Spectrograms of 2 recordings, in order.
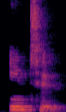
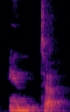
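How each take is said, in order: First: The word ends in a long oo vowel. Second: The word ends in a short uh vowel. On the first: The word is said on its own. "if you say it separately, then you have the long U sound at the end" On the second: The word is said in connected speech. "in the flow of speech, it sounds more like schwa"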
